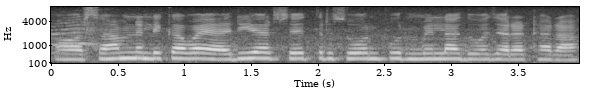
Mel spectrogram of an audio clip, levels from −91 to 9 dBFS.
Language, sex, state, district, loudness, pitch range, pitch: Hindi, female, Rajasthan, Bikaner, -13 LUFS, 230-265 Hz, 255 Hz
